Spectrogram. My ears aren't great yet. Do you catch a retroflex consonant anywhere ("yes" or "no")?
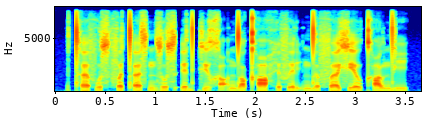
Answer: no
